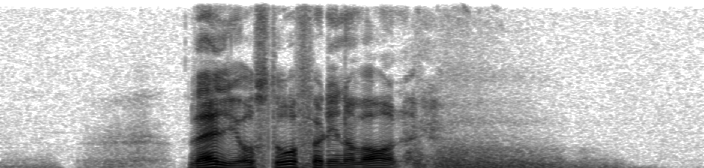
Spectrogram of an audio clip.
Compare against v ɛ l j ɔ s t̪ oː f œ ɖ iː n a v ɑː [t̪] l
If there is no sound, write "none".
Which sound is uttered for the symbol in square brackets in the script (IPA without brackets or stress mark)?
none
